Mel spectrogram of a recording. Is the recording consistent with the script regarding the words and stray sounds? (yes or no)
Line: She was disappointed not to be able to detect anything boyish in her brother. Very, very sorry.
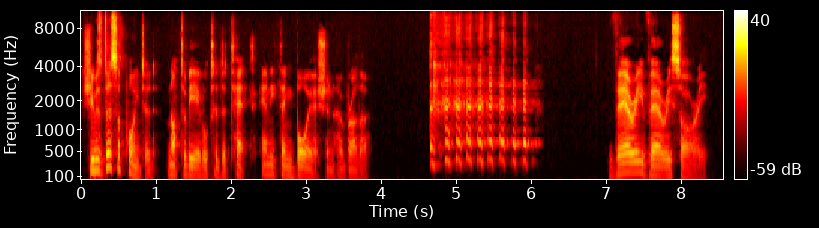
no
